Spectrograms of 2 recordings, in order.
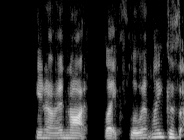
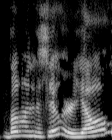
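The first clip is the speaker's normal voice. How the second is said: put-on higher Texan-accented bonjour y'all; a jokey Texan bonjour; mock Texan French; 7 semitones higher, much slower than usual. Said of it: "Texan, right?".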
